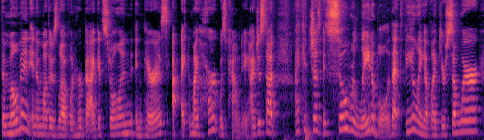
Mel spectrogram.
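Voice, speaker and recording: A woman's voice: medium pitch, expressive, moderate pace. A woman hosting a podcast, talking to her guest in an enthusiastic, gushing way with lots of "you know" and "like". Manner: enthusiastic, gushing, many fillers. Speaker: podcast host. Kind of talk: casual interview chat.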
